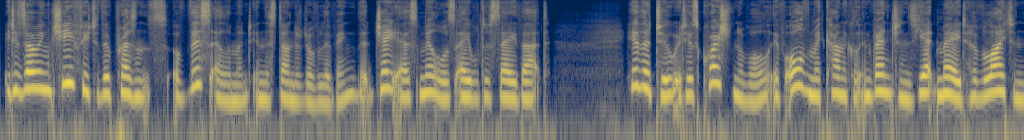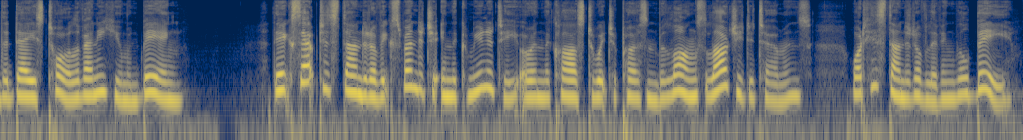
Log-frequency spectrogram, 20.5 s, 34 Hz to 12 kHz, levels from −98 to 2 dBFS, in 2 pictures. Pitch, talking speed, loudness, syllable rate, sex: 225 Hz, 205 wpm, -19 LUFS, 6.1 syllables/s, female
